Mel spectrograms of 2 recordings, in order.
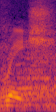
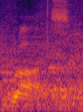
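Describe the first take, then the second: First: The name is said like 'raysh', ending in 'sh'. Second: The name is said like 'rahz', ending in 'z'. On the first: The speaker belongs to the group and shows respect to its leader. "you say Raish. It's a sign of respect. It's the it's the proper way to pronounce it" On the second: The speaker is an outsider showing disrespect to the leader. "it's a way of disrespecting the leader, you say Roz"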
